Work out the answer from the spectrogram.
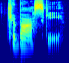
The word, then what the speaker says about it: Chbosky: hi editing erin here i accidentally said the author's name wrong in the video but it's stephen chbosky so yes bye now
